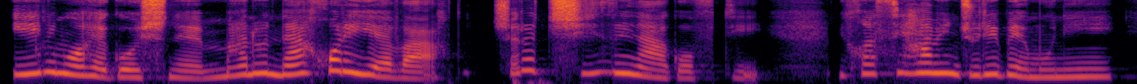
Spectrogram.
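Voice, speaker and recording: A woman's voice: on the high side, a little mellow, natural voice. A woman voicing a cocky, teasing young husband in a told story. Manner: teasing, mocking.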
